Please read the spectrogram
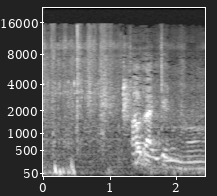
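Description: A few soft low knocks in the first half second, then a person's voice, not forming words, from a little past the middle.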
